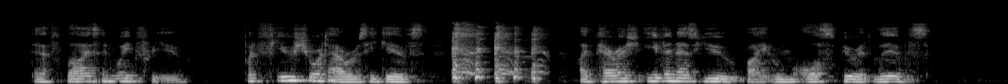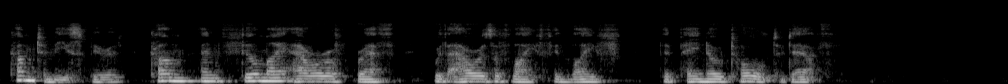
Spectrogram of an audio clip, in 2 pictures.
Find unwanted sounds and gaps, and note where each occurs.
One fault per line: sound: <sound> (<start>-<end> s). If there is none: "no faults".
sound: cough (4.5-5.5 s)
